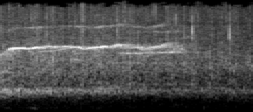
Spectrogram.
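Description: A large esports arena crowd at a world championship semifinal applauds and cheers for Fnatic, a dense, steady wash of clapping with high whistles, easing slightly toward the end.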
